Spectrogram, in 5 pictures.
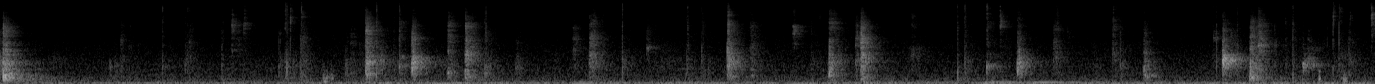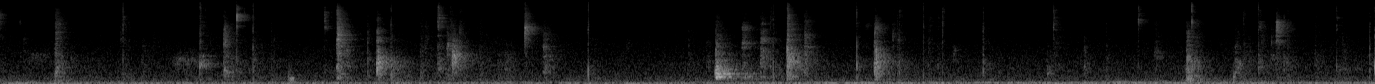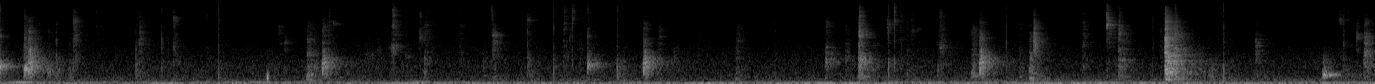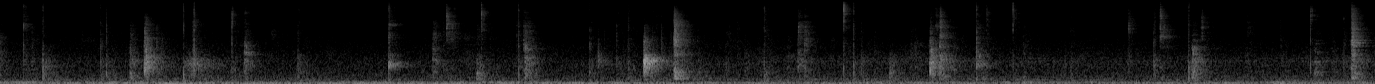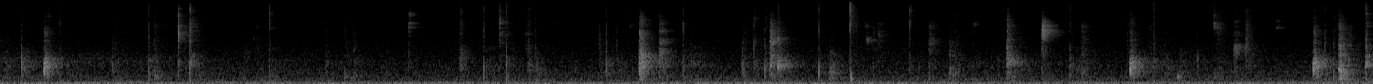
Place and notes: Maribor, adit, drops
old unused adit at river Drava in Maribor, dripping drops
